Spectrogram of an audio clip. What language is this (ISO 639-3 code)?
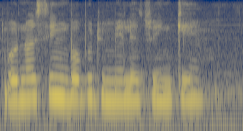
tsn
